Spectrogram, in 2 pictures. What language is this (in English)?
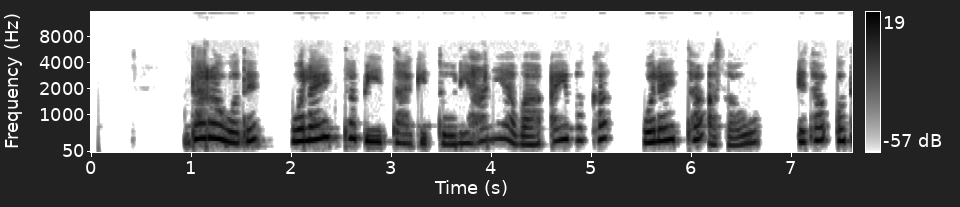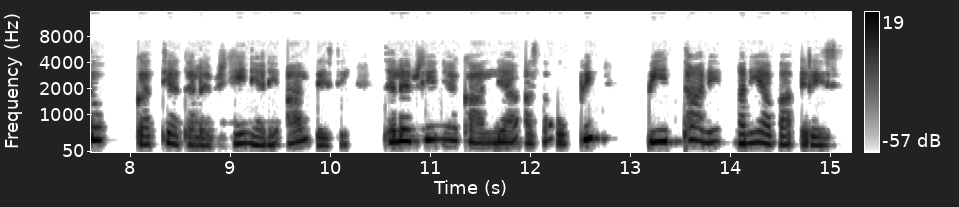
Wolaytta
